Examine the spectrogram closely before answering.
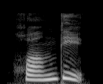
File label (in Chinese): "皇帝", Chinese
